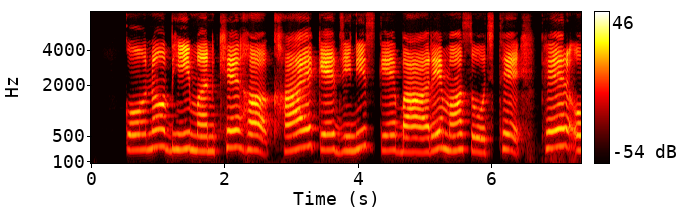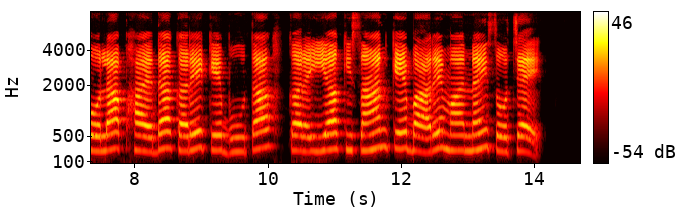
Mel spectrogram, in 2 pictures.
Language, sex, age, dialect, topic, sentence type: Chhattisgarhi, female, 41-45, Eastern, agriculture, statement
